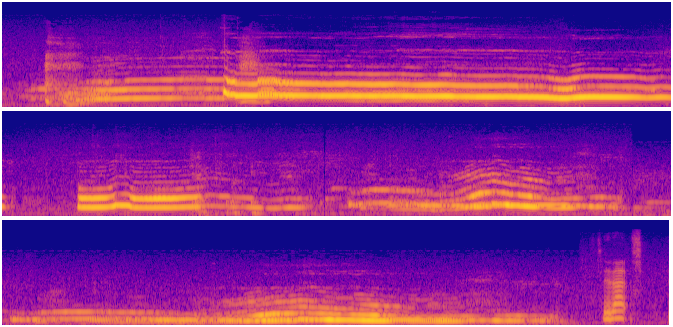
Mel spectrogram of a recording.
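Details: Singing by Steel the husky that draws head tilts from Key the husky. A drawn-out series of howls: long, gliding, falling notes, then wavering, rising and falling yodel-like phrases and a lower moaning stretch, with short breaks between phrases.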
